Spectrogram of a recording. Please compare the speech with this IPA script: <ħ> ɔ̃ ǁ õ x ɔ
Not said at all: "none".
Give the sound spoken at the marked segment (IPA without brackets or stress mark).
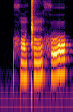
x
